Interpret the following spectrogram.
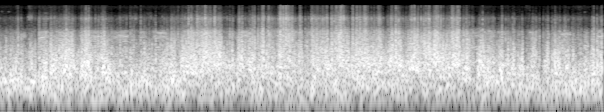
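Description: Wind buffeting the microphone from a moving road vehicle, a loud steady rush mixed with road and engine noise.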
